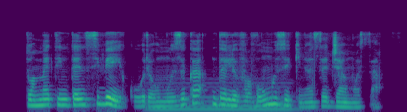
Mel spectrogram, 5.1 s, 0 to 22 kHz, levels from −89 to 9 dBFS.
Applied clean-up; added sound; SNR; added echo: none; Bowed string instrument; 15 dB; none.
